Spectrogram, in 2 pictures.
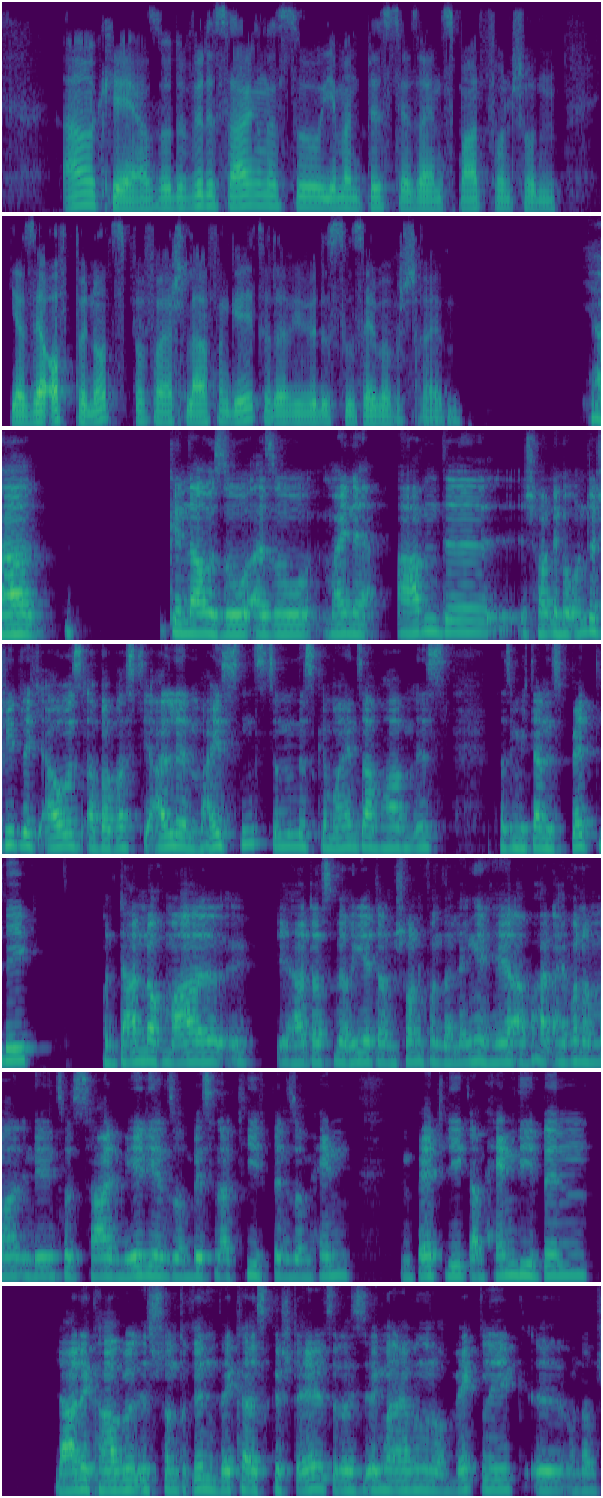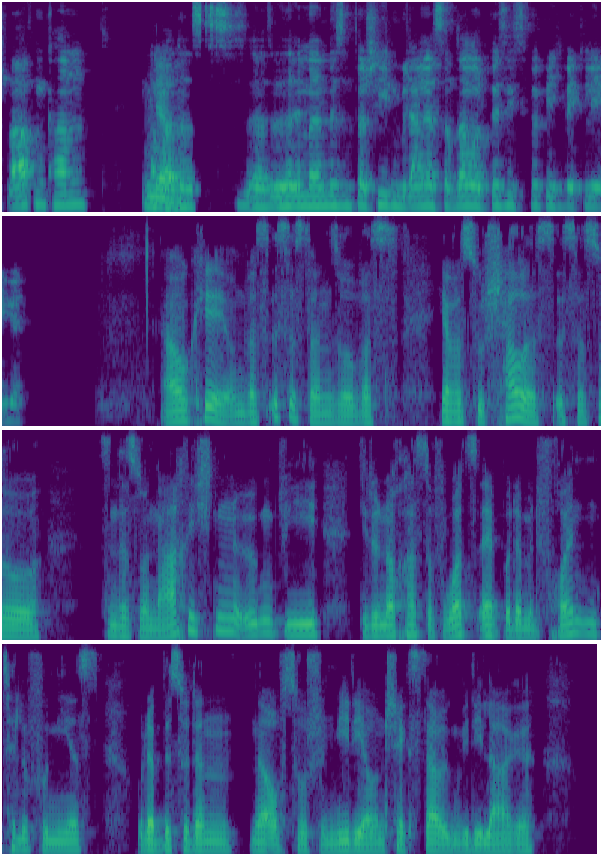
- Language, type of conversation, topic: German, podcast, Beeinflusst dein Smartphone deinen Schlafrhythmus?
- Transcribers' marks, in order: none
